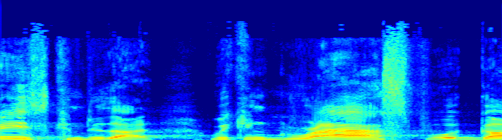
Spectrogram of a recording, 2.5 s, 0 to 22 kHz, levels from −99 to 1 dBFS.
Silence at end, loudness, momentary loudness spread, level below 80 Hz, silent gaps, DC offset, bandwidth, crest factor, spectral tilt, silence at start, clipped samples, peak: 0 s; -34 LUFS; 14 LU; -86 dBFS; none; under 0.1%; 19 kHz; 16 dB; -4 dB/octave; 0 s; under 0.1%; -18 dBFS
